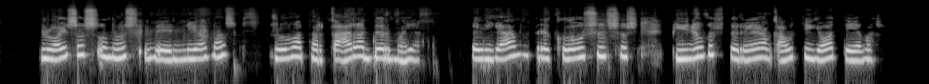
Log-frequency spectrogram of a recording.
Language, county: Lithuanian, Šiauliai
